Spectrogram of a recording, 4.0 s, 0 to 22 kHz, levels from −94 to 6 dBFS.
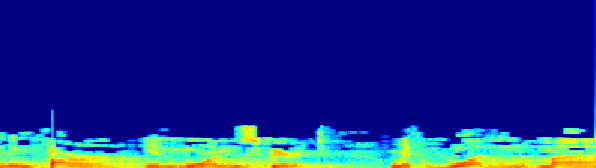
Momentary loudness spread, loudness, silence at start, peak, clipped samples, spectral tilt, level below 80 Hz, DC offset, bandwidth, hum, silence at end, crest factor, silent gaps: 8 LU; -17 LUFS; 0 s; 0 dBFS; under 0.1%; -10 dB/octave; -48 dBFS; under 0.1%; 5.8 kHz; none; 0 s; 16 dB; none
